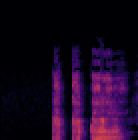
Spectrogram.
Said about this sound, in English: let me clear my throat,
